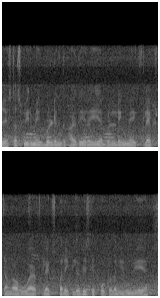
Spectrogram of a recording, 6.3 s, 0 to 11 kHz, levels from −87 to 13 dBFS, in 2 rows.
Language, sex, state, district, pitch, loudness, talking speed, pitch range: Hindi, male, Maharashtra, Dhule, 95 Hz, -29 LUFS, 240 wpm, 95-105 Hz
